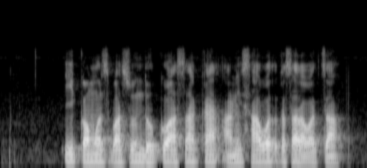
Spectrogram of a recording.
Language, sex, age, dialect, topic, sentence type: Marathi, male, 18-24, Southern Konkan, agriculture, question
